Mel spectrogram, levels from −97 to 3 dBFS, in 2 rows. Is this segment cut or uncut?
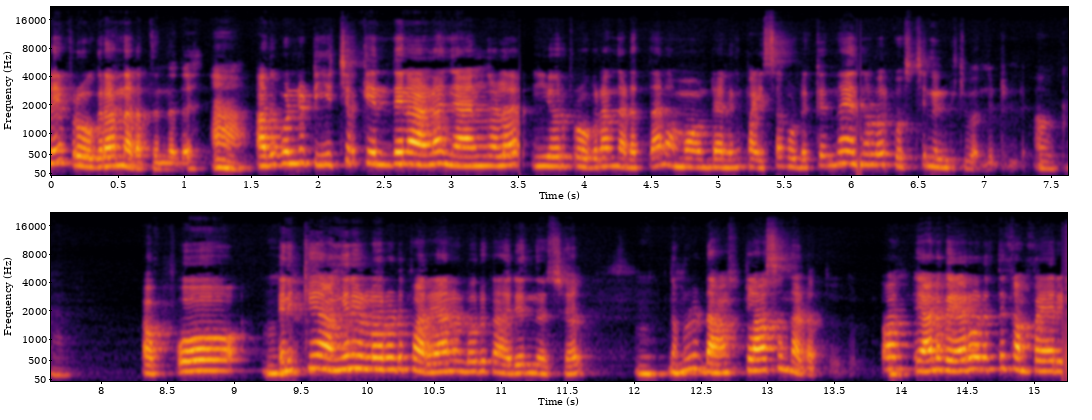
uncut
